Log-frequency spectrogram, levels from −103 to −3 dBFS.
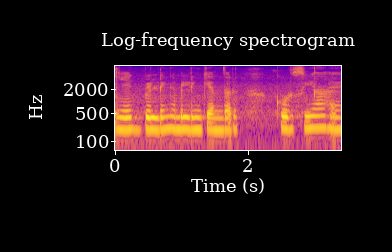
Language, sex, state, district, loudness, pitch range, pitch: Hindi, female, Haryana, Charkhi Dadri, -15 LUFS, 200-210 Hz, 205 Hz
